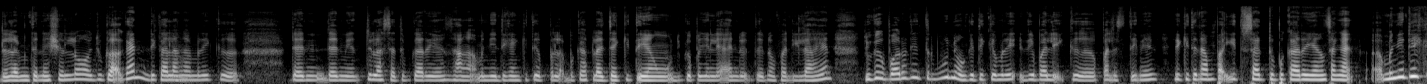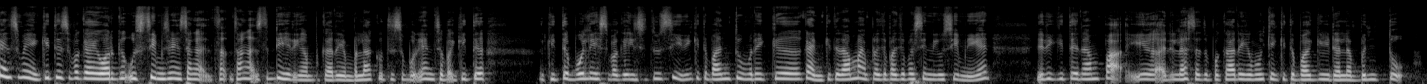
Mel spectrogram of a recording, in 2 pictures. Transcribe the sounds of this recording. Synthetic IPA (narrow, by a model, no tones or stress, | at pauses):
dalamint̪ərnaʃiɔnlɔd͡ʒuɡa̰ʔkandikalaŋanməɾekədandanit̪ulahsat̪upəkaɾəjaŋsaŋa̰t̪̚məɲədɪhkankit̪əpbəkaspəlad͡ʒarkit̪əjaŋd͡ʒuɡapəɲəlia̰ʔa̰ndɔk̚t̪ərnɔfadilahkand͡ʒuɡabaɾuɲət̪ərbunʊhkət̪ikəməediəbalɪ̰ʔkəpaləst̪inanadikit̪ənãmpa̰ʔit̪u̥sat̪upəkaɾəjaŋsaŋat̪̚məɲədɪhkansəmaɲəkit̪əsəbaɡajwarɡaʔusɪmsəmaɲasaŋa̰t̪saŋat̪̚sədɪhdəŋãnpəkaɾəjaŋbərlakut̪ərsəbʊt̪̚kansəbap̚kit̪ə | kit̪əbolɛhsəbaɡajinst̪i̥t̪usinikit̪abant̪uməɾekakankit̪əɾamajpəlad͡ʒaplad͡ʒapasɪndiusɪmnĩkan | d͡ʒadikit̪ənampa̰ʔḭjəa̰dalahsat̪upəkaɾəjaŋmuŋkɪnkit̪abaɡidalambənt̪ʊʔ̚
